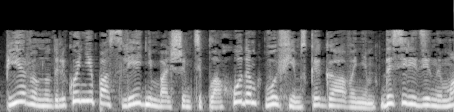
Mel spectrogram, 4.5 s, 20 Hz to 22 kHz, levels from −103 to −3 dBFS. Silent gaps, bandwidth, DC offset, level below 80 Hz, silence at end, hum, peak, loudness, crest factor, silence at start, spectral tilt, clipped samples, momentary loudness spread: none; 8.6 kHz; under 0.1%; -52 dBFS; 0 s; none; 0 dBFS; -15 LUFS; 14 dB; 0.05 s; -5 dB/octave; under 0.1%; 4 LU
